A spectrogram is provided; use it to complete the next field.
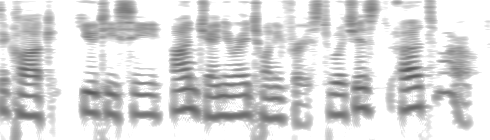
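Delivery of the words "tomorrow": normal talking voice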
